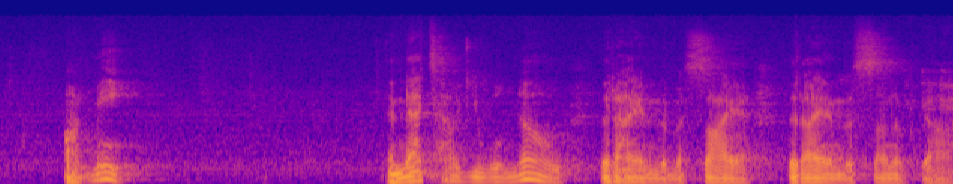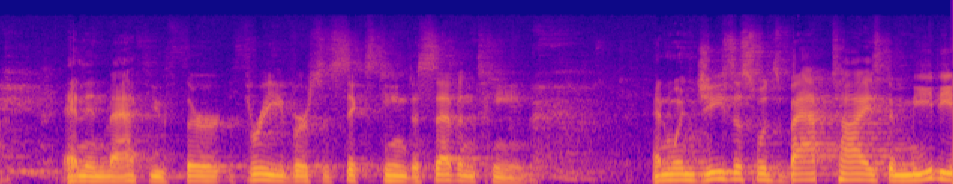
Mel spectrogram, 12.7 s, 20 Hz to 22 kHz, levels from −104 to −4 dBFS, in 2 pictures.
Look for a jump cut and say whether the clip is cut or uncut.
uncut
